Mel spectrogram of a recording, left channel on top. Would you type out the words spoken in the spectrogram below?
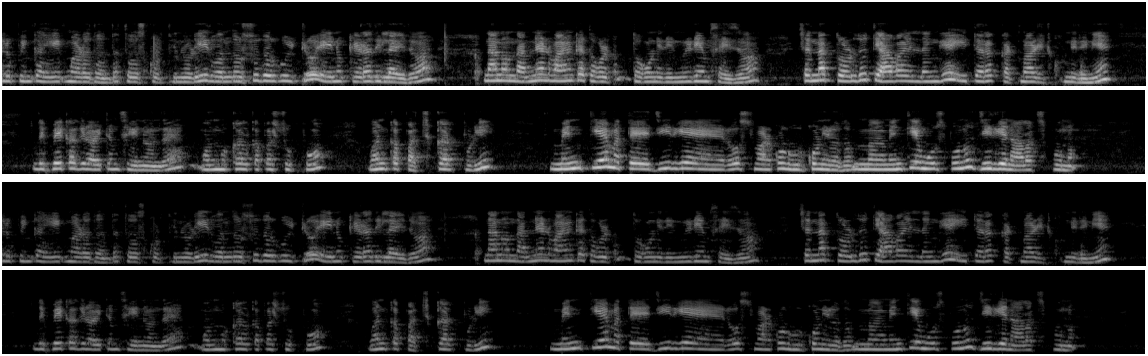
ಉಪ್ಪಿನಕಾಯಿ ಹೇಗೆ ಮಾಡೋದು ಅಂತ ತೋರಿಸ್ಕೊಡ್ತೀನಿ ನೋಡಿ. ಇದು 1 ವರ್ಷದವರೆಗೂ ಇಟ್ಟರು ಏನೂ ಕೆಡೋದಿಲ್ಲ ಇದು. ನಾನೊಂದು 12 ಮಾವಿನಕಾಯಿ ತೊಗೊಂಡಿದ್ದೀನಿ ಮೀಡಿಯಮ್ ಸೈಜು. ಚೆನ್ನಾಗಿ ತೊಳೆದು ತ್ಯಾವ ಇಲ್ದಂಗೆ ಈ ಥರ ಕಟ್ ಮಾಡಿ ಇಟ್ಕೊಂಡಿದ್ದೀನಿ. ಇದಕ್ಕೆ ಬೇಕಾಗಿರೋ ಐಟಮ್ಸ್ ಏನು ಅಂದರೆ 1/4 ಕಪ್ಪಷ್ಟು ಉಪ್ಪು, 1 ಕಪ್ ಅಚ್ಕಾರದ ಪುಡಿ, ಮೆಂತ್ಯ ಮತ್ತು ಜೀರಿಗೆ ರೋಸ್ಟ್ ಮಾಡ್ಕೊಂಡು ಹುರ್ಕೊಂಡಿರೋದು. ಮೆಂತ್ಯ 3 ಸ್ಪೂನು, ಜೀರಿಗೆ 4 ಸ್ಪೂನು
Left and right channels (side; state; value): right; quieter; 11.6 dB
